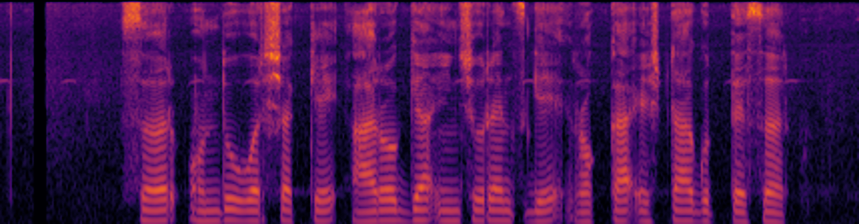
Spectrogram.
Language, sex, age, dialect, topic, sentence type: Kannada, male, 25-30, Dharwad Kannada, banking, question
